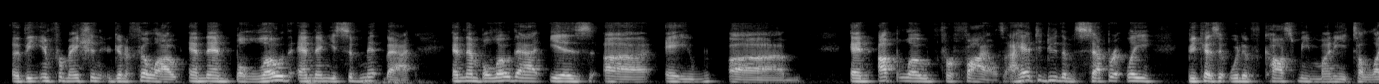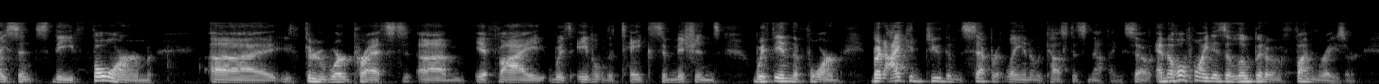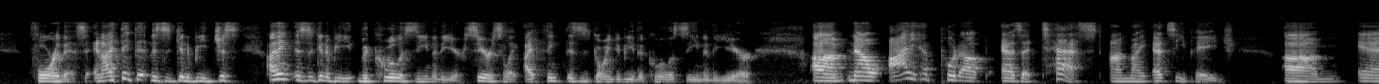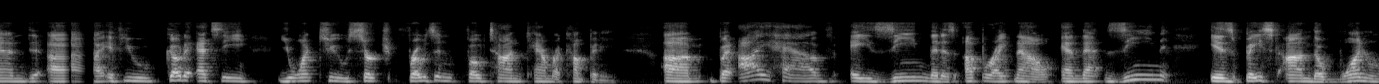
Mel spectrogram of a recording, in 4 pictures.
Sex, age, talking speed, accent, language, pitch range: male, 40-59, 185 wpm, American, English, 125-155 Hz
